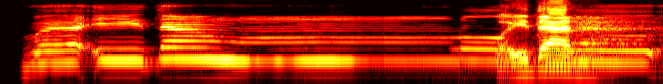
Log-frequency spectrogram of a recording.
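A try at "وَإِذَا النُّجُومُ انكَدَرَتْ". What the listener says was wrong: Jangan waidan. N-nya tapi gunnah ditahan.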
